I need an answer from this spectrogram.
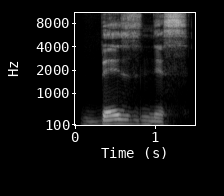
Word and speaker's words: business: business. جرب تنطق الكلمة التالتة كده لوحدك وشوف هتنطقها ازاي.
